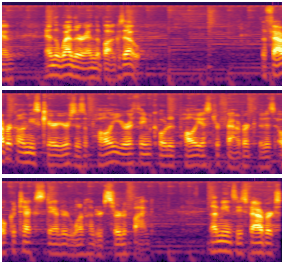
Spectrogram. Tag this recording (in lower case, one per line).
speech
music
